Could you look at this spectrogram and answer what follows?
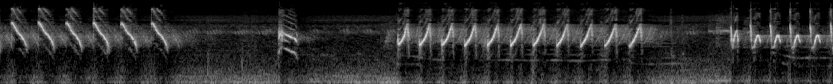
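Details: Ciblek semi, bar-winged prinia, singing ngebren gacor as a lure for training birds: bursts of rapid, steeply falling high chirps separated by silent gaps and a single buzzy note.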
